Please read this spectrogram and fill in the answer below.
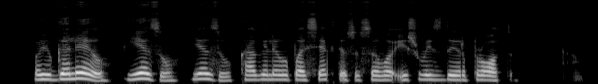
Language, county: Lithuanian, Kaunas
